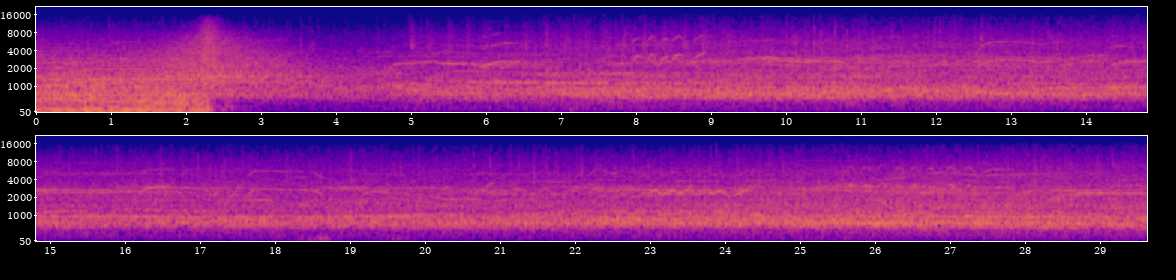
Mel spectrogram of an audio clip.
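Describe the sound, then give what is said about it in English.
A concert crowd at the Lowlands festival roars with steady cheering and applause for nearly half a minute, with shrill whistles rising over the noise, following a brief burst of music at the start. “I said if you feel the energy in the air tonight, make some noise.”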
